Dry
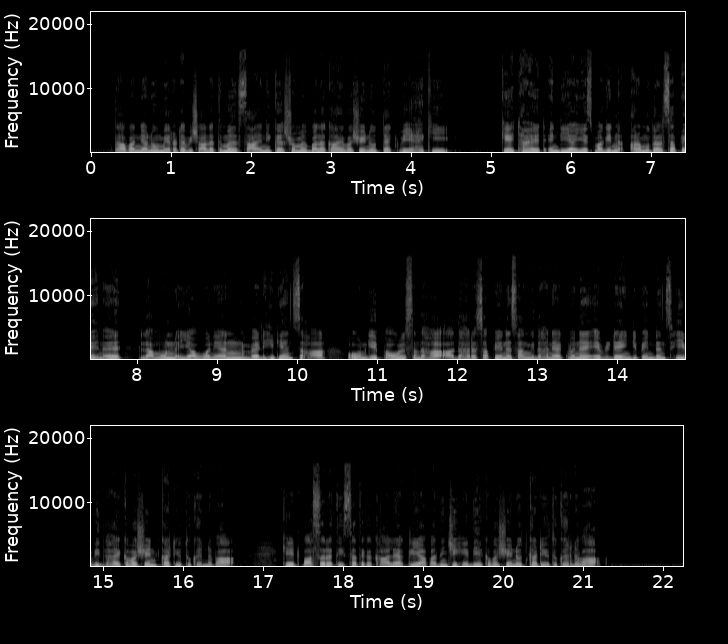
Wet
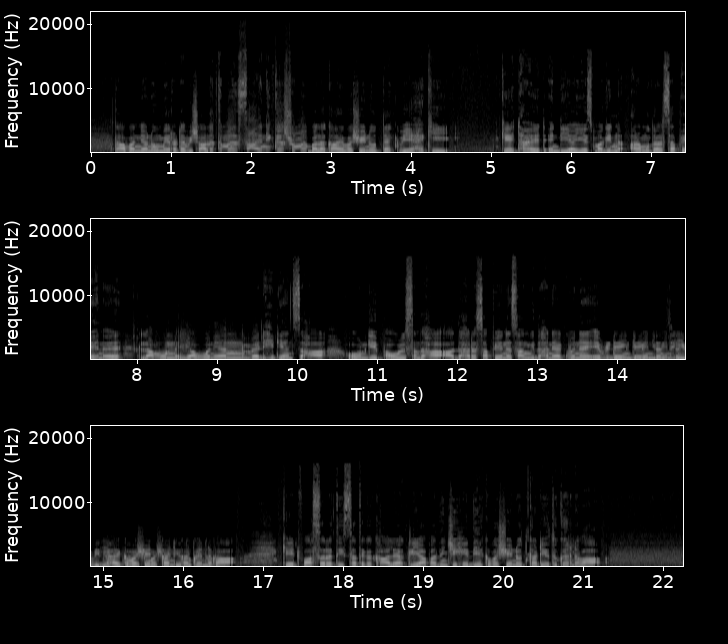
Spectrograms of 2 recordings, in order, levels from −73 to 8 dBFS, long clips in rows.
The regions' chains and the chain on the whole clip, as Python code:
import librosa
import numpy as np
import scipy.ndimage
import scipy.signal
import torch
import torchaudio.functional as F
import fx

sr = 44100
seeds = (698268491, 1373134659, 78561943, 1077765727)

y = fx.chain(x, sr, fx.highpass(hz=680.0, slope=24),
    fx.high_shelf(hz=6200.0, db=7.0),
    fx.tube_stage(drive_db=38.0, bias=0.25), at=(1.46, 2.72))
y = fx.chain(y, sr, fx.median_filter(points=15),
    fx.bass_treble(bass_db=-7, treble_db=-5), at=(8.14, 9.51))
y = fx.chain(y, sr, fx.lowpass(hz=2100.0, slope=12),
    fx.echo_single(ms=242, db=-8.5),
    fx.band_squash(depth_pct=70), at=(13.87, 16.54))
y = scipy.signal.sosfilt(scipy.signal.butter(2, 640.0, 'highpass', fs=sr, output='sos'), y)
y = fx.high_shelf(y, sr, hz=3700.0, db=-9.0)
y = fx.env_flatten(y, sr, amount_pct=50)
